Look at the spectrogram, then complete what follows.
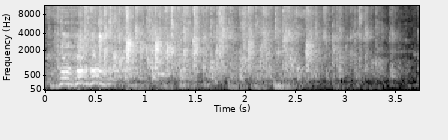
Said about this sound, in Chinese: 请鼓掌。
